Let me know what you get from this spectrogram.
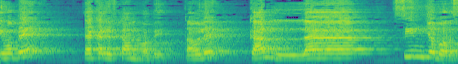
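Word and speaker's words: كلا: হবে কাললা ইন জবর ইচ্চারণটা গলার মাঝখানে হকের মধ্যখান ইয়া লাম জবরলা সলা এখানে সাইলা শুরু থেকে কাললা সলা জবর না কি হবে কাললা এখন যদি করি তাহলে উচ্চারণটা আমার কেমন হবে গলার চাপ দিতে হবে মধ্যখান তাহলে মাশাল্লাহ এরপর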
